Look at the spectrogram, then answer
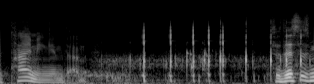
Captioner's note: whale clicking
